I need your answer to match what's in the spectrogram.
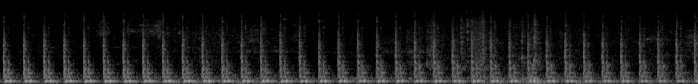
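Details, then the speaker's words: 8 kW (labelled 5–8 kW) Chinese diesel heater being set up in a greenhouse: steady, even dosing pump ticking at about 2.5 per second over a low hum. This is normal priming before the first start. "You can hear it clicking away. So that's just priming the pump. We're going faster now."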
